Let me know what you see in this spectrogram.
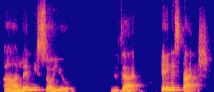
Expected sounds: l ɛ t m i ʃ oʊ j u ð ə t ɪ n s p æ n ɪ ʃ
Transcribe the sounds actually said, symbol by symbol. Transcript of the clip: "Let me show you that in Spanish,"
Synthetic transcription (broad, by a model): l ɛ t m i s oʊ j u ð ə t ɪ n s p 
